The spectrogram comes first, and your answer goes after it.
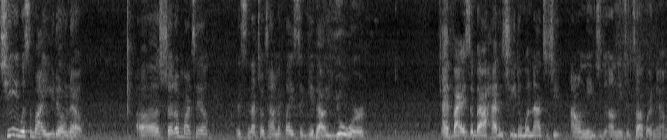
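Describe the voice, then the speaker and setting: Animated in tone and at a very fast pace, the speech has long, frequent pauses and ordinary pitch variation, with noticeable background noise. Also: woman, fairly low pitch for a woman. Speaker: TV show reviewer. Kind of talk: casual recap commentary.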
